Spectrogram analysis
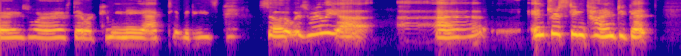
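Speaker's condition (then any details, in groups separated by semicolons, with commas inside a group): Cerebral palsy; lifelong, childhood surgeries; uses wheelchair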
